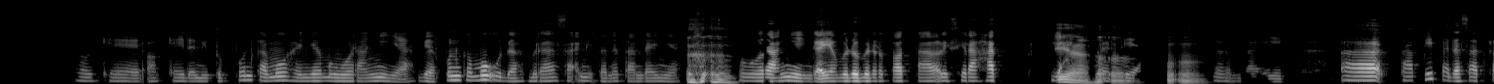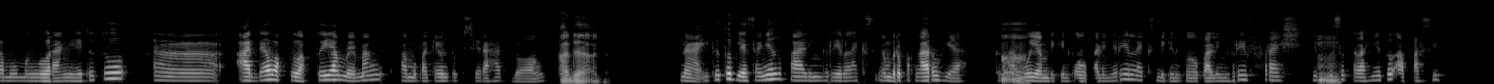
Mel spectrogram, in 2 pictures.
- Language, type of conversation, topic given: Indonesian, advice, Bagaimana cara belajar bersantai tanpa merasa bersalah dan tanpa terpaku pada tuntutan untuk selalu produktif?
- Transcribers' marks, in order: laughing while speaking: "Heeh"; in English: "refresh"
